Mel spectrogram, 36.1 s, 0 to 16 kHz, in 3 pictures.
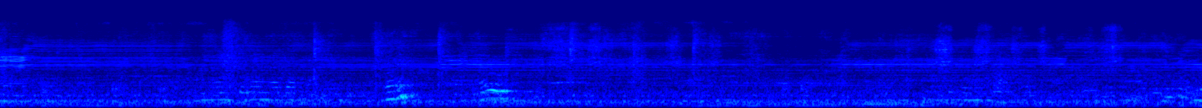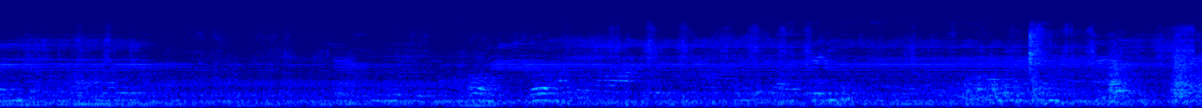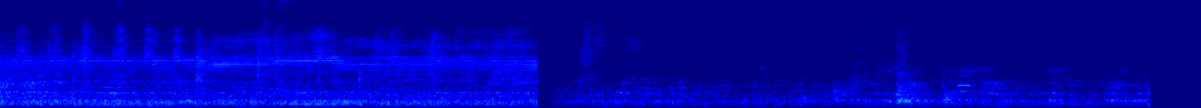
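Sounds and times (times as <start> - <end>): hair trimmer buzzing: 0.0 - 29.5.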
